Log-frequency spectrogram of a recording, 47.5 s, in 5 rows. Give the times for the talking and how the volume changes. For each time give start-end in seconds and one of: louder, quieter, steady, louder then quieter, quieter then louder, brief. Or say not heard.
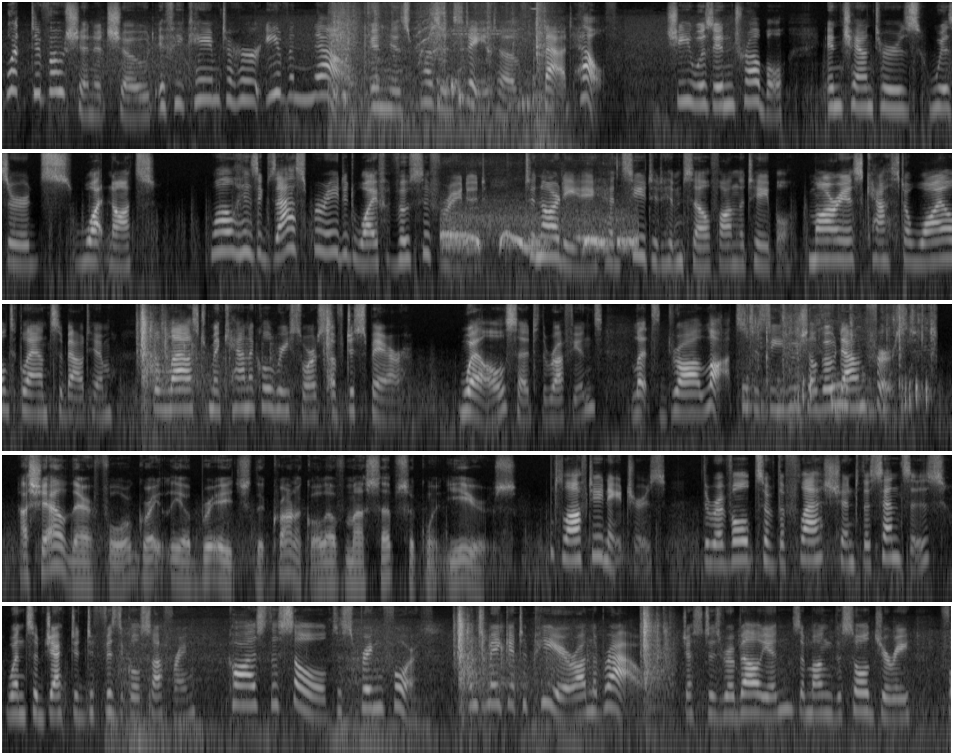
0.1-11.0 steady
11.6-47.4 steady.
